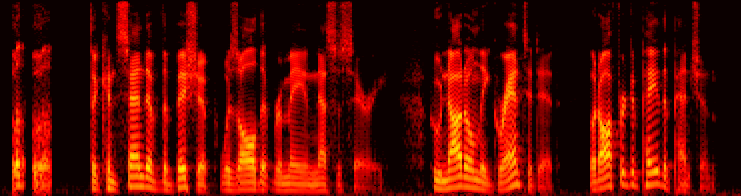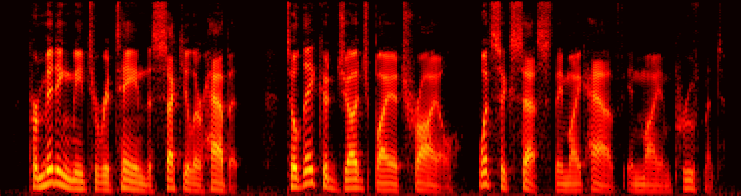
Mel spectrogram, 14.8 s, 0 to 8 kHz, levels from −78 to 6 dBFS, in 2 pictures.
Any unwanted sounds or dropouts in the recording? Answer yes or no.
yes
